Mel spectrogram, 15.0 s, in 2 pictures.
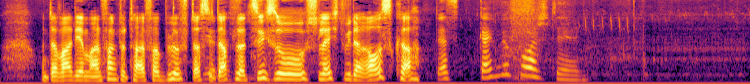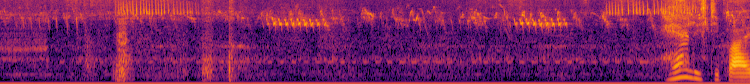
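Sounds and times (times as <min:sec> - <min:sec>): high bird trill: 0:04.1 - 0:15.0.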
